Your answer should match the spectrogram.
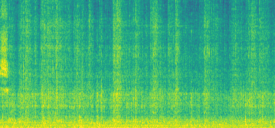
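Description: Shopping cart rolling over parking-lot asphalt, its wheels and basket rattling steadily.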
